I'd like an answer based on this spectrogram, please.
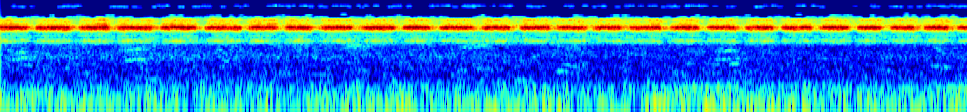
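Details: Cicadas in an Italian park: a steady, high, shimmering buzz pulses about two or three times a second without a break, with a soft low rumble of wind underneath.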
